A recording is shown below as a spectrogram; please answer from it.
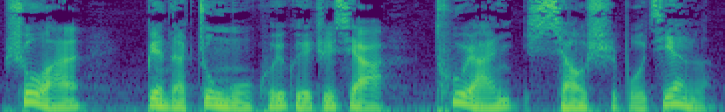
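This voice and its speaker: A man narrating classic ghost tales in a dramatic, expressive storytelling style. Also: unhurried, dry recording. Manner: expressive, swinging pitch for drama.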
